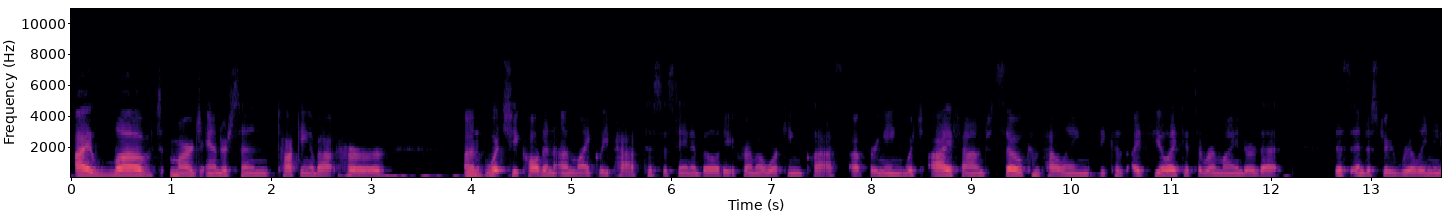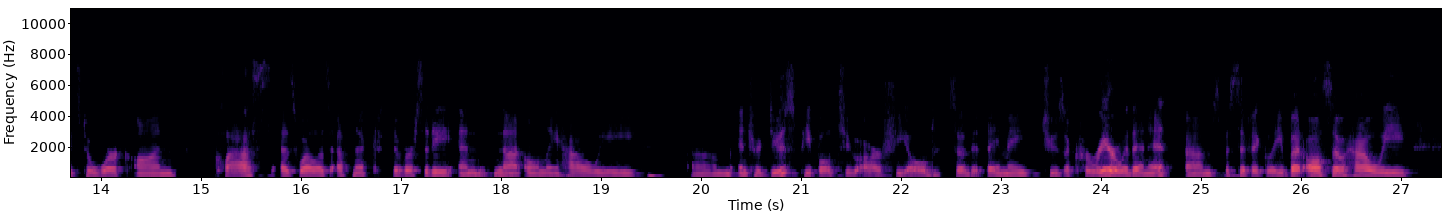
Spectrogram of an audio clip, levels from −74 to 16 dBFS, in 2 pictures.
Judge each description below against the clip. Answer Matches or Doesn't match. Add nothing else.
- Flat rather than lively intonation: Matches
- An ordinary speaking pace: Matches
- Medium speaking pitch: Matches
